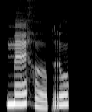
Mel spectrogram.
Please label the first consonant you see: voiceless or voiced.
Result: voiced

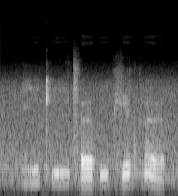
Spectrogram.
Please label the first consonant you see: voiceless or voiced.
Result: voiced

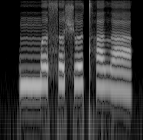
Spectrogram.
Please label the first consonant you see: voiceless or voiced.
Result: voiced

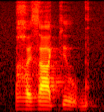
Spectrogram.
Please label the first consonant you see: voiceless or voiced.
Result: voiced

